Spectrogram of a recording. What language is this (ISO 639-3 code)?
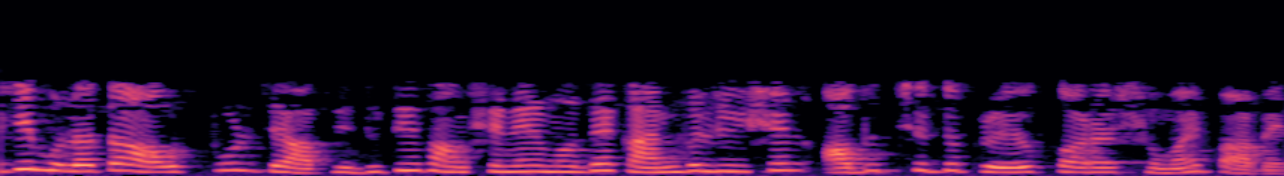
ben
